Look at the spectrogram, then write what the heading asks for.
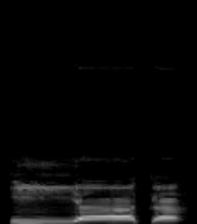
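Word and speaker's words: إياك: Iyaka. Nah, di sini tekan ya-nya karena tasdid. Iyaka. Terus ya-nya cuma 2 harokat, teman-teman. Jangan sampai dipanjangkan karena kepengen kedengarannya bagus atau nadanya bagus.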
